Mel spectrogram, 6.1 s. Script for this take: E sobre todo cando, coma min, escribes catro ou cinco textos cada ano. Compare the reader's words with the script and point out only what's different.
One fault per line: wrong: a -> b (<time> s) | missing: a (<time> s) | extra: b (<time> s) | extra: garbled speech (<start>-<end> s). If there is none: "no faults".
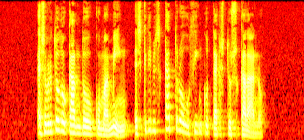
no faults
